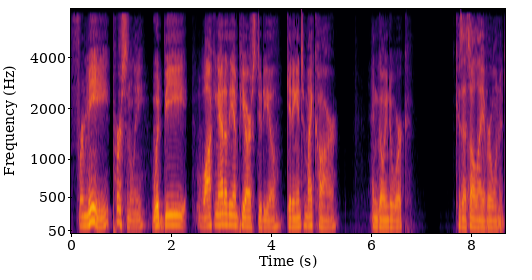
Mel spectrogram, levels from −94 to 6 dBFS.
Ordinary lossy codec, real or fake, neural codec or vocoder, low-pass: AAC, 32 kbps; fake; codec, 16 kHz, 0.4 kbps, LongCat-Audio-Codec; 7.2 kHz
